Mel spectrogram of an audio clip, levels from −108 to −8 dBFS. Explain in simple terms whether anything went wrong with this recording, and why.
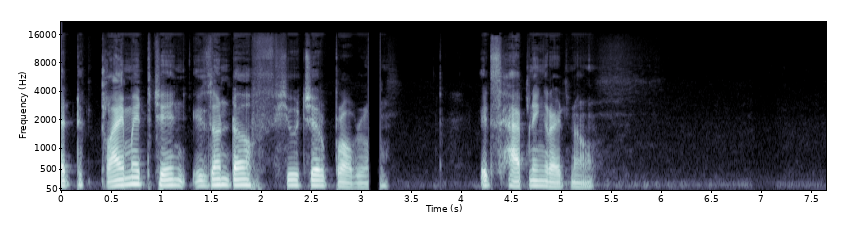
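Yes, two things. At 3.07 s there's a playback stall: the speech cuts out for 120 ms, likely because the player briefly ran out of data. Then from 3.19 to 3.31 s comes time-compressed catch-up, where the player rushes through its backlog at double speed, keeping normal pitch.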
